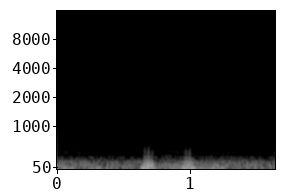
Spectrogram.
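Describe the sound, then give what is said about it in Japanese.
A soft, muffled heartbeat thumps twice in a slow, low lub-dub rhythm over a faint continuous low rumble with no voices. “原子の音、心臓の鼓動、聞こえるね。”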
